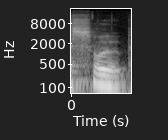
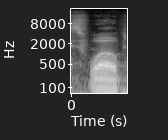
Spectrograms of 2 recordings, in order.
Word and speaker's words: Swope: Isaiah Swoop. That's just fun to say. He's going to swoop in and come Do we to know Kentucky. it's swoop? It looks like it's spelled like swope to me.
